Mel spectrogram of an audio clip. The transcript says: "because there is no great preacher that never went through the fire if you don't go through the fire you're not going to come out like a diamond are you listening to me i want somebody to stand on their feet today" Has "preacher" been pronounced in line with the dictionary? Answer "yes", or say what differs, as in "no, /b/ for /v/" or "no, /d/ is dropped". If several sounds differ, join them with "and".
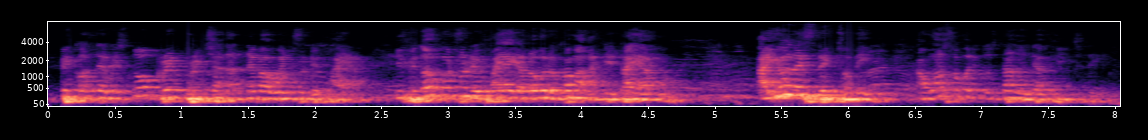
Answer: yes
